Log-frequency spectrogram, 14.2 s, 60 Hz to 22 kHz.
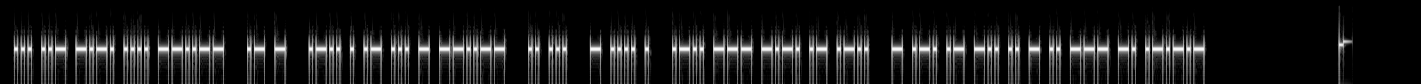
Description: Morse code, heard as a keyed tone, about 34 wpm, 700 Hz. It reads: SUCH, AT LEAST, IS THE LOCAL TRADITION.
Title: Sentences from Top 1500 Words 35wpm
